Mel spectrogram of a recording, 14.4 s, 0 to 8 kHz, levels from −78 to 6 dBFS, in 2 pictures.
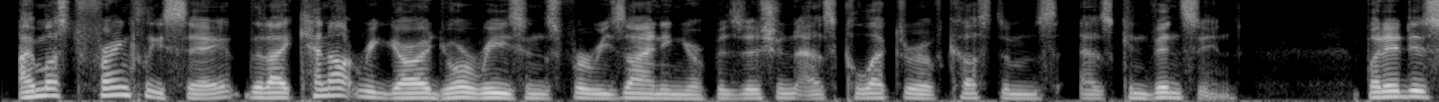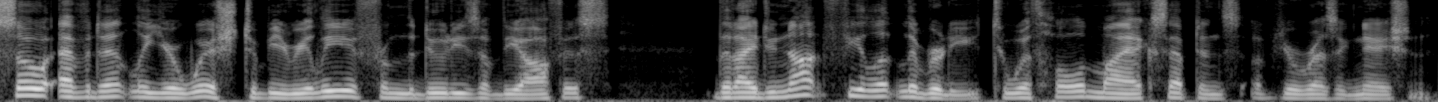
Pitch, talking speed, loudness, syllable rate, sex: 140 Hz, 210 wpm, -17 LUFS, 6.2 syllables/s, male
